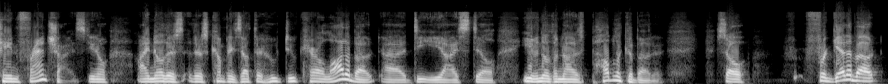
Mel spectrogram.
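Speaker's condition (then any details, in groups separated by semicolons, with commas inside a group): No condition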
